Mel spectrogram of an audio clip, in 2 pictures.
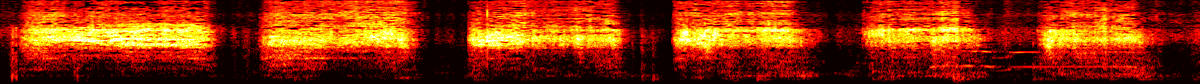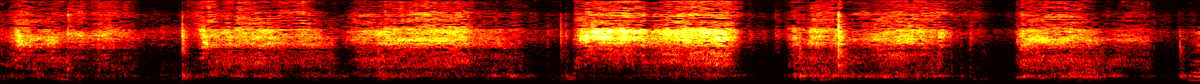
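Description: Goat being milked by hand: thin streams of milk squirting into a near-empty plastic bucket, a hissing spray with each squeeze, about once a second with short gaps between.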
